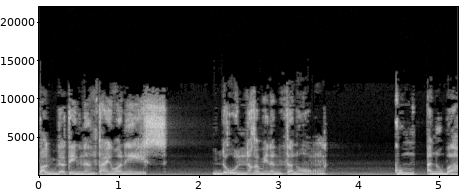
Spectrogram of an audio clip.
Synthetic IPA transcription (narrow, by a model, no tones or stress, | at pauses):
pɐɡ̚d̪ɐt̪ɪŋnɐŋt̪ɐjwɐnḭs | d̪ʊ̰ʔonːɐkɐminɐɡ̚t̪ɐno̰ŋ | kʊŋʔɐnoba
